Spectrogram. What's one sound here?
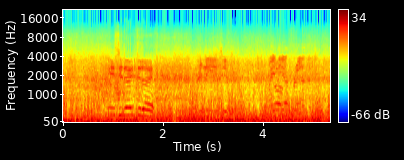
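A man speaks casually while riding, close by and partly covered by wind.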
